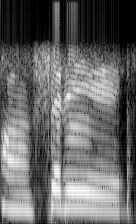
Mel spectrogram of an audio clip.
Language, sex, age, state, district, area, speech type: Kannada, female, 30-45, Karnataka, Chamarajanagar, rural, conversation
